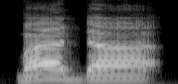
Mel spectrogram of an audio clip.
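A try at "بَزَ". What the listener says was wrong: baza. Zalnya agak rapuh ya. Baza, gak cedal.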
